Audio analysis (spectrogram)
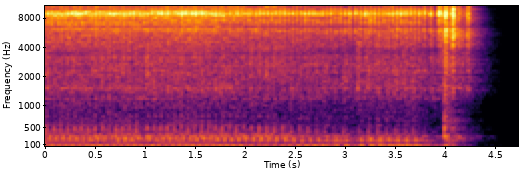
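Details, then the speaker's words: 2020 Orion RXB 150 pit bike, bought used: lumpy single-cylinder idle with wandering uneven beats, stumbles and dies, some smoke; owner suspects the carburetor isn't jetted, smoke blamed on oil overfilled to the brim. "It doesn't run very good because this engine does not run very well because the carburetor is not jetted at all."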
